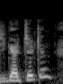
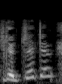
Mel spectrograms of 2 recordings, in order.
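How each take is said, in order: First: Said in the usual way. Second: Higher, rising "You got chicken?"; mock surprise at "You got chicken?"; mock incredulous. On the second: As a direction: repeat it in disbelief, lifting the pitch. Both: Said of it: "He goes".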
